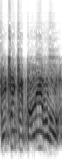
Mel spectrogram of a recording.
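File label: tank damaged, Czech, mood med; speech; War Thunder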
